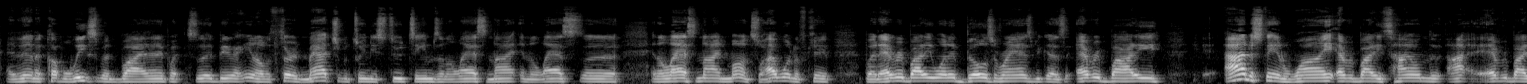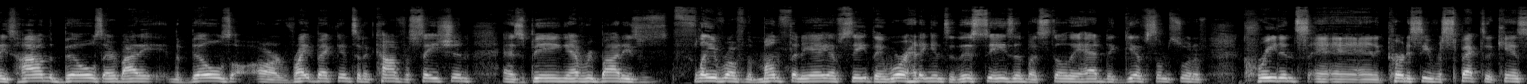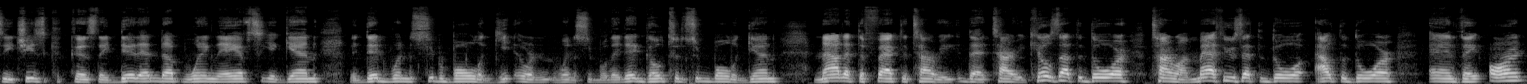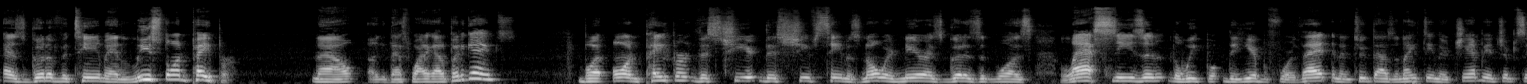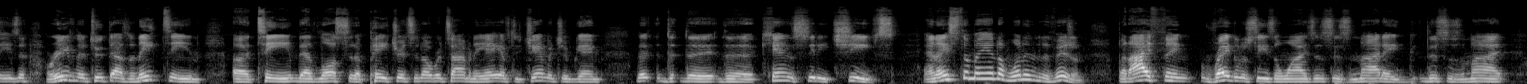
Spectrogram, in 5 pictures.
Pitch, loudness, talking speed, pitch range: 140 Hz, -20 LUFS, 200 wpm, 130-150 Hz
